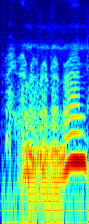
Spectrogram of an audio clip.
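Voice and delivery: urgent whisper to himself; hushed, hurried urging. Real, not acted. Sneaking past enemies in game.

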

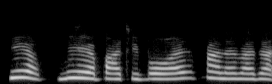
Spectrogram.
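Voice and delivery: high-pitched mock trash talk; ridiculing, put-on high voice; Three. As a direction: squawk it loud and high in mock patois. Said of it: "That's what it sound like to me".

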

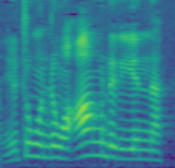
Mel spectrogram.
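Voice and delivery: usual speaking voice

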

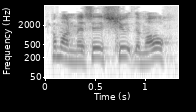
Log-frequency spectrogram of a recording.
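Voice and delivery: high, loud excited urging; being chased. Real, not acted. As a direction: yell at the companion to shoot. Urging companion on during chase.

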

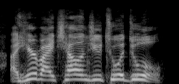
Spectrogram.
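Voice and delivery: high, loud duel challenge. A narrator's reading. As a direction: fling down the challenge. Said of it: "He said".

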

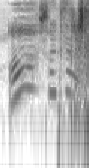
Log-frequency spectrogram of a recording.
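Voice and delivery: surprised cry. Real, not acted. A clumsy play in the match.

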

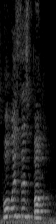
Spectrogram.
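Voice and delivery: ordinary talk

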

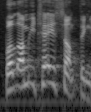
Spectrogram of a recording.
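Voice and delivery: ordinary talk, nothing marked

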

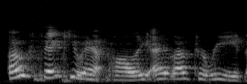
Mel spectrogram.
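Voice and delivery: high, gushing thanks; delighted. A narrator's reading. Pollyanna thanking her aunt, high and delighted. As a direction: beam with gratitude.

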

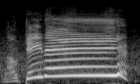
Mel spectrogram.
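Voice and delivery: long, high, loud roar of the name; drawn-out shout. Real, not acted. Streamer cheering his defender's block, drawn-out roar.

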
